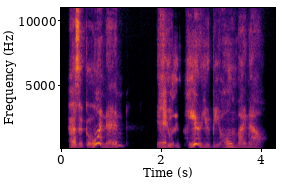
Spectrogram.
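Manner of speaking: eerie, over-eager, resonant delivery, creepy, bright and swooping. Quoting a favorite horror movie line: creepy excited Pennywise impression. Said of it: "so resonating and creepy with that".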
